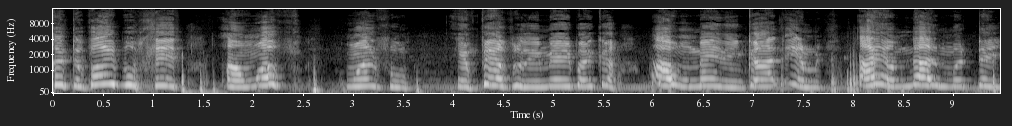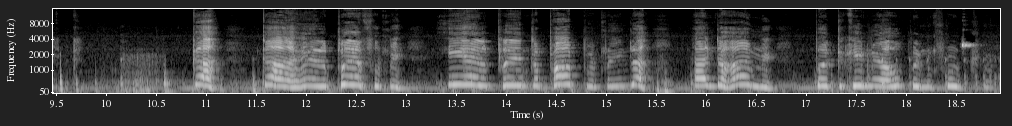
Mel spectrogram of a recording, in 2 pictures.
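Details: Dysarthria from cerebral palsy in a male motivational speaker.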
